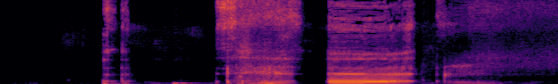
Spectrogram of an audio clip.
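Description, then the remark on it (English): A loud burp into the microphone: a few short guttural croaks lead into one long, drawn-out belch with a rough, throaty tone, then it fades out. “This nigga's over here burping in the mic.”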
